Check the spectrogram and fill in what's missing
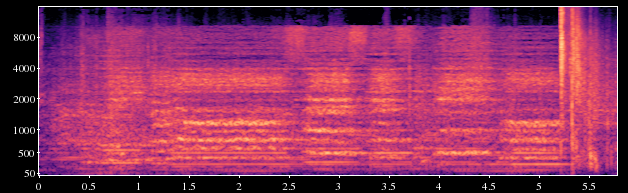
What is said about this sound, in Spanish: Las explosiones. El 19 de noviembre de 1984, la peor explosión de gas en la historia de México.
